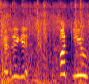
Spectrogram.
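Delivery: high, loud cursing; frustrated outburst. Real, not acted. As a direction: yell curses at the game enemy. Swearing at the game enemy.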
